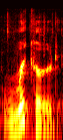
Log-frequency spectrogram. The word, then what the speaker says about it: Rickard: Richard is pronounced like Rickard in Sweden.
